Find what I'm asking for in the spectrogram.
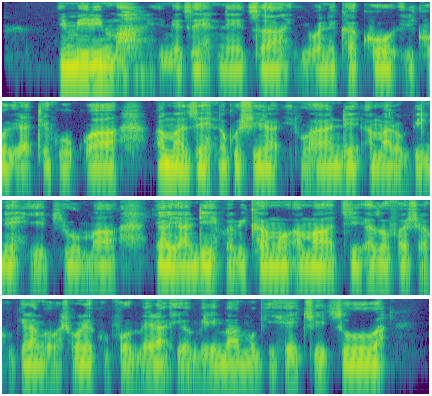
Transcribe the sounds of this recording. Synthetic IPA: imiɾimaime̞ze̞ne̞ːz̥aiβo̞ne̞kʰakʰo̞iɾikʰo̞iɾatʰe̞ɡuɡ̥waβamaze̞noɡuʃiɾaʔiɾuhaːnde̞ʔamaɾo̰mbine̞jivjuːmajajaːndiβaβikʰamŋo̞ʔamaːz̥iʔazo̞ːfaʃa̰kuɡiɾaŋɡo̞βa̰ʃo̞βo̞ɾe̞kuvoːme̞ɾaʔijo̞miɾimamuɡihe̞t͡ʃiz̥uːβa

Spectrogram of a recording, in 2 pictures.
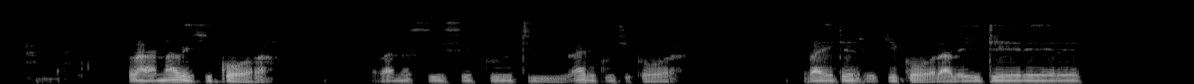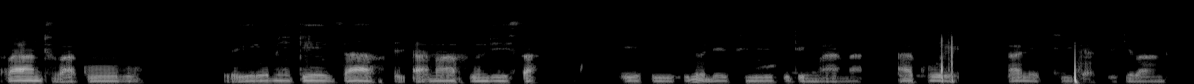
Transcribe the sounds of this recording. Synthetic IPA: ʋanaʋe̞t͡ʃiko̞̰ɾa̰ | ʋano̞sisekutiʋaɾikut͡ʃiko̞̰ːɾa | ʋaite̞ʐe̞̰t͡ʃiko̞̰ɾa̰ʋe̞iteɾeɾe̞ | ʋantʰuʋa̰kuru | ʋḛiɾe̞me̞ked͡zaa̰noafundiːsa | iʐiʐino̞ɗe̞t͡sirikutimwanaː | kuɾḛ | ane̞t͡siɡʱa̰d͡zet͡ʃeʋaːntʰu̥

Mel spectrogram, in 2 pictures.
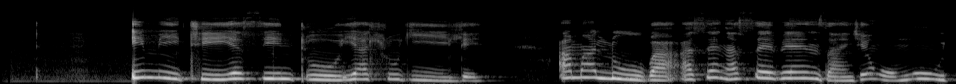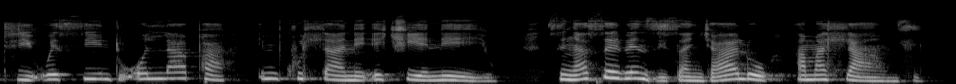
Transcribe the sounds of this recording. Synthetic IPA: imitʰijesintʼujaɬuɣiːlɛ | amaluβaʔasɛŋasɛβɛnd͡zʱand͡ʒʱɛŋomutʰiwesintʼuɔlapʰa | imikʰuɬanɛʔet͡ʃʼijɛnɛːjɔ | ziŋasɛβend͡zʱisand͡ʒʱalɔamaɬaːɱvʱu

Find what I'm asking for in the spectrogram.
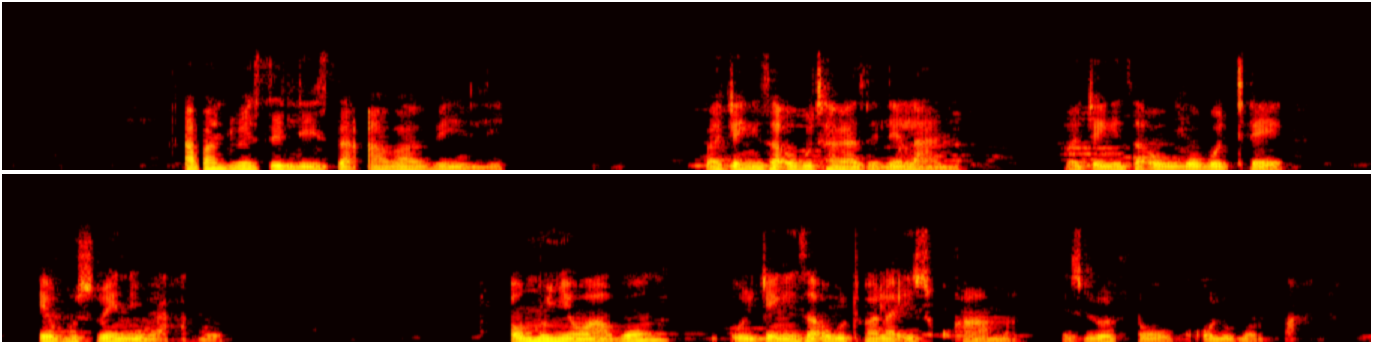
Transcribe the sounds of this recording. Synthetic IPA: aβantʼuβesilisa̰ʔaβaβili | βat͡ʃʼeŋisaʔuɣutʰaɣazɛlɛlaːna | βat͡ʃʼeŋisa̰ʔuɣuβɔβɔtʰɛɣa | eβusweniβaːβɔ | omuɲɛwaβɔ | ut͡ʃʼeŋisaʔuɣutʰwalaʔisi̥kʰwama | ŋesilɔɬɔkɔ̰ʔoluβɔm̩vaːna

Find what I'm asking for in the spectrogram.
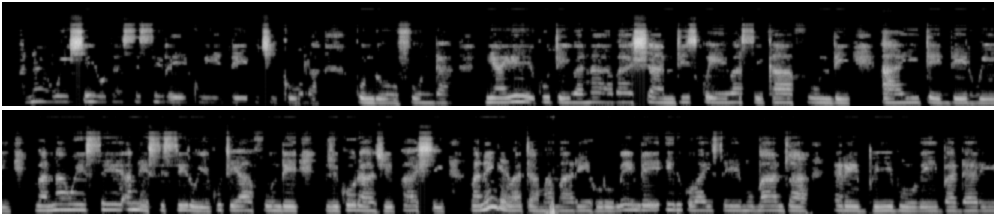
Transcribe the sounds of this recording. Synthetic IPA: ʋanawe̞ʃe̞akasisiɾekue̞ndekut͡ʃiko̞rakundo̞fundaɲajaje̞kutiʋanaʋaʃandiswe̞ʋasikafundiaite̞nde̞rwiʋanawe̞se̞ane̞sisiɾoje̞kutiafunde̞ʐiko̞ɾaʐepaʃiʋane̞ŋɡe̞ʋatamamaɾeɦuɾume̞nde̞iɾikuʋaisemuɓand͡ɮa | ɾe̞bʱibuʋe̞ibʱadariːr

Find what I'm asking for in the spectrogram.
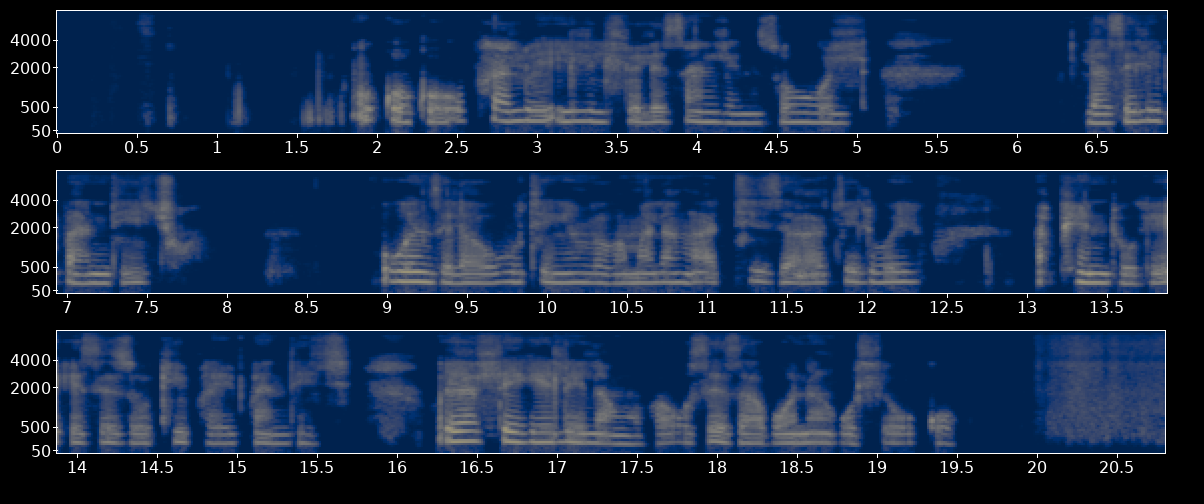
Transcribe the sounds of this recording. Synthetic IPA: ṵɡ̥ʱɔɡ̥ʱɔ̰ṵpʰalwɛʔiliɬɔlɛsand͡ɮʱenisɔɣuɮa | laselib̥ʱandʱit͡ʃʼwa | uɣwɛnd͡zʱɛlauɣutʰiŋɛɱbvʱaɣwamalaŋaa̰tʰizɛa̰ɣat͡ʃʼeliwɛjɔ | apʰendʱuɣɛʔɛsɛzokʰipʰaib̥ʱandʱit͡ʃʼi̥ujaɬɛɣɛlɛla̰ŋɔβausɛzaβɔnaɣuɬɛ̰uɡ̥ʱɔːɡ̥ʱɔ

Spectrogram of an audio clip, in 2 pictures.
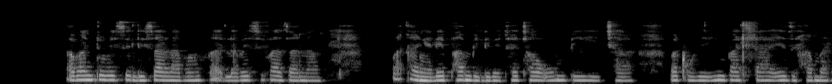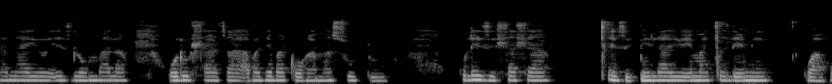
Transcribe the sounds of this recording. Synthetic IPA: a̰βantʼuβɛselisalaβesifazana | βakʰaŋɛlɛpʰambʱiliβɛtʰatʰwaum̩pʼit͡ʃʰʼaβaɡ͡ǃʱɔɣɛimpʼaɬaezihambʱalanajɔezilom̩βalaoluɬazaːβaɲɛβaɡ͡ǃʱɔɣamasud̥ʱu | ɣuleziɬaɬa | ezimilajɔɛmaǀɛleni | ɣwaːβɔ

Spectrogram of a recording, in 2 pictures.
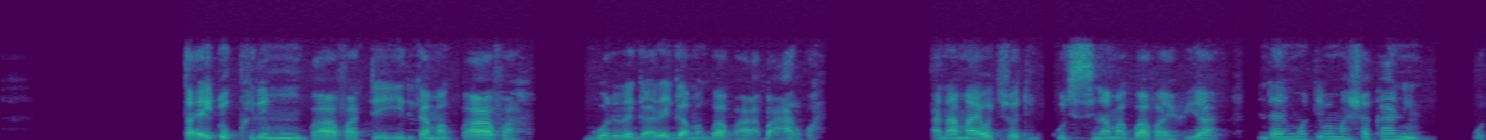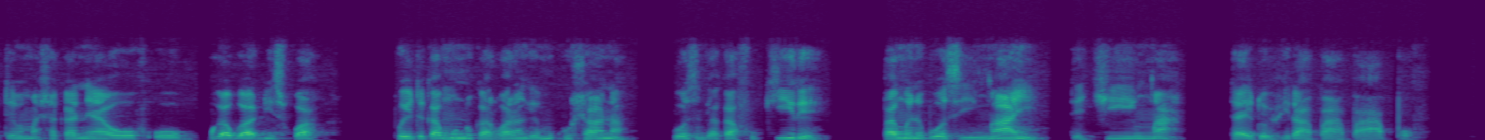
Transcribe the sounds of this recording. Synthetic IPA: taito̞k͡pʰiɾemuɡ͡bavʱateiɾikamaɡ͡bava | ŋɡo̞ɾeɾeɡʱaɾeɡʱama̰ɡ͡bavaːɓaːrwa | anamaiwot͡ʃiʐotikut͡ʃi̥sinamaɡ͡bavaʒija | ndarimotememaʃakani | otememaʃakaniawooɓaɓwaɗiswa | poitikamuntukarwaɾaŋɡe̞mukuɬana | ɓoziŋɡakafukʰiɾe̞ | pamwe̞neɓoziːmaite̞̰t͡ʃima | taito̞ʒiɾapaːpaːpo̞

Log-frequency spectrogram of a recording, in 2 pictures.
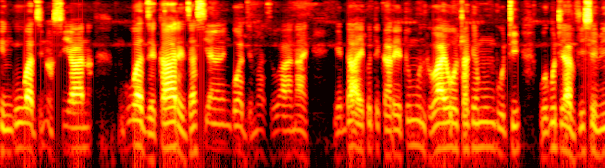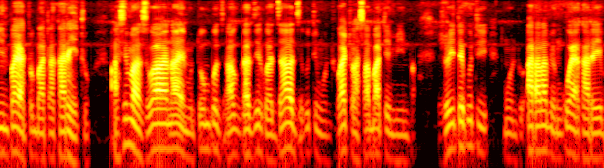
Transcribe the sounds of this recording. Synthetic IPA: ŋɡuwad͡zino̞sijaːna | ŋɡuʋad͡ze̞kaɾe̞d͡zasijanane̞ŋɡuʋad͡ze̞mazuʋaːnaːji | ŋɡe̞ndaːikutikaɾe̞tumuntʰuwaiwot͡ʃake̞mumbuti | we̞kutiab͡vise̞mimbajato̞ɓatakaɾe̞ːtu | a̰simazuʋaːna̰jimuto̞mbo̞d͡zaːkuɡʱad͡zirwad͡zaad͡ze̞kutimuntʰuwat͡ʃo̞asaɓate̞m̤iːmba | ʐo̞ite̞kuti | muntʰuʔaɾʔaɾame̞ŋɡuʋajakaɾe̞ːɓa

